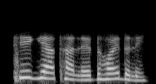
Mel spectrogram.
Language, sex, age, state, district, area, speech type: Santali, female, 18-30, West Bengal, Birbhum, rural, conversation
